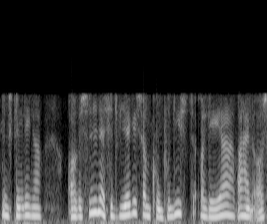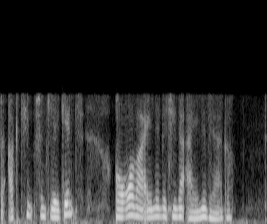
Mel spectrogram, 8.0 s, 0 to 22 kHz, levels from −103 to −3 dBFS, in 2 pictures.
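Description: From start to finish the speech carries G.723.1 codec damage, and it is heavy. The sound is muffled and hoarse, and consonants smear together, consistent with the codec's 6.3 kbit/s mode. That rate fits 30 ms frames whose voice model adapts only slowly. On a spectrogram, energy stops sharply around 4 kHz with an empty band above. Harmonics look coarse and blocky, and fricatives appear as blurred patches instead of crisp bursts.

At 0.29 to 0.37 s, and again at 5.85 to 6.10 s, VoIP packet loss concealed by the speech codec interrupts the audio. Each gap fits a single lost 30 ms frame. The decoder filled it by extending its last pitch and filter at falling gain, so the sound briefly becomes a buzzy tone or a coloured noise that fades. Because each frame depends on the previous one, the second event stays weak and distorted for about a quarter second. In the waveform this shows as a shrinking stretch. 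On a spectrogram it appears as frozen, flat harmonics that fade out.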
